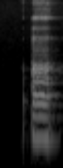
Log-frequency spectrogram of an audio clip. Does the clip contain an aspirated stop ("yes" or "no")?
no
